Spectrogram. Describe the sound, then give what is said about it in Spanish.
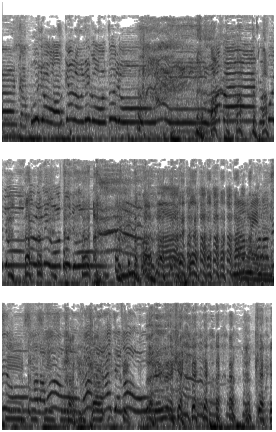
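A crowd of excited Bayern Munich fans in China shrieks and screams continuously while waiting for the players, notably James Rodríguez, many high-pitched voices overlapping in a loud frenzy with shouts rising and falling throughout. “lo que parece gritos, sí son gritos de, de todos eh, los, aficionados del Bayern Múnich que hay en, Asia, en China, esperando a los jugadores.”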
